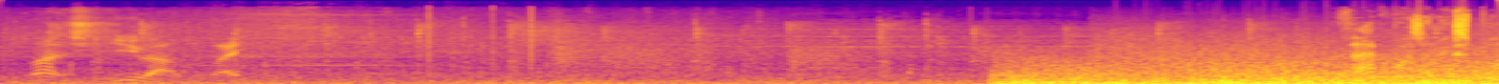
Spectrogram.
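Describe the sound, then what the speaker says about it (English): A heavy explosion in the Star Trek Online game on Xbox One erupts as a loud, rumbling blast that swells and sustains through the second half, following game voices and effects. "That was an explosion of sufficient magnitude to cause a breach."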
